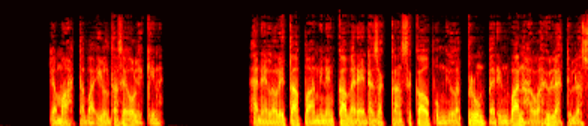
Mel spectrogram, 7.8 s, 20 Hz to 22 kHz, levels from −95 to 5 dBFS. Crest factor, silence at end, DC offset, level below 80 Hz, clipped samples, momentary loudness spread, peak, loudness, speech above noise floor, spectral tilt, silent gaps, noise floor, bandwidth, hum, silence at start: 22 dB; 0 s; under 0.1%; -40 dBFS; under 0.1%; 7 LU; -2 dBFS; -24 LUFS; over 67 dB; -6 dB/octave; none; under -90 dBFS; 13.5 kHz; none; 0.65 s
